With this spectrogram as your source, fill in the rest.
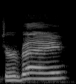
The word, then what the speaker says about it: Gervais: Gervaises, Gervais. See, this is why we couldn't do that show. Yeah, right. If he was French, it would be without the last letter, but it's actually pronounced Gervais.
